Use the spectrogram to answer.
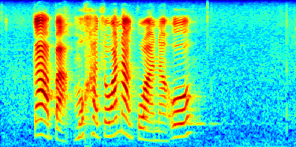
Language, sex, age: Southern Sotho, female, 20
